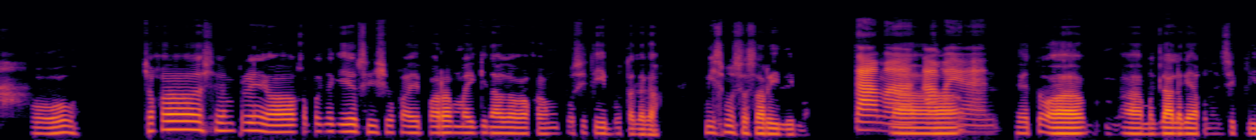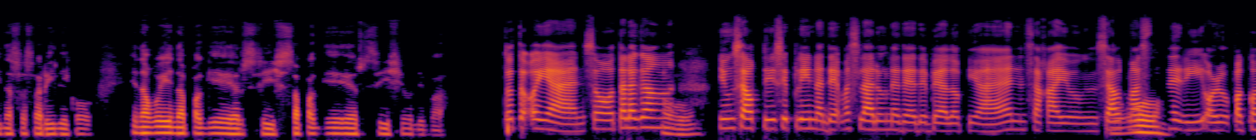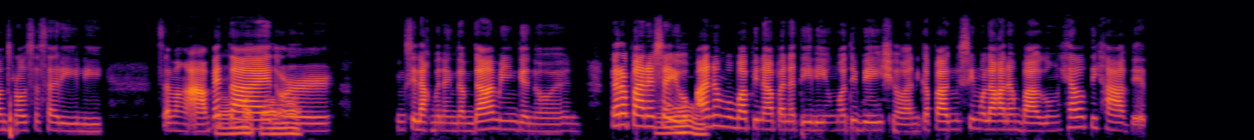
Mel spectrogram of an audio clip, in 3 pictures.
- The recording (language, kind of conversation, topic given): Filipino, unstructured, Ano ang pinakaepektibong paraan para simulan ang mas malusog na pamumuhay?
- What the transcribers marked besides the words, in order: tapping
